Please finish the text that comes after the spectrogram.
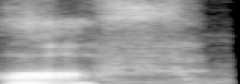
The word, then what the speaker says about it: off: We say of with a v sound of and we say off with a f sound of.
